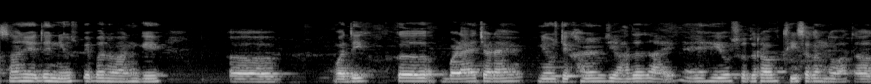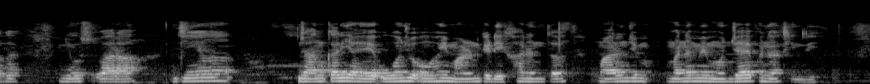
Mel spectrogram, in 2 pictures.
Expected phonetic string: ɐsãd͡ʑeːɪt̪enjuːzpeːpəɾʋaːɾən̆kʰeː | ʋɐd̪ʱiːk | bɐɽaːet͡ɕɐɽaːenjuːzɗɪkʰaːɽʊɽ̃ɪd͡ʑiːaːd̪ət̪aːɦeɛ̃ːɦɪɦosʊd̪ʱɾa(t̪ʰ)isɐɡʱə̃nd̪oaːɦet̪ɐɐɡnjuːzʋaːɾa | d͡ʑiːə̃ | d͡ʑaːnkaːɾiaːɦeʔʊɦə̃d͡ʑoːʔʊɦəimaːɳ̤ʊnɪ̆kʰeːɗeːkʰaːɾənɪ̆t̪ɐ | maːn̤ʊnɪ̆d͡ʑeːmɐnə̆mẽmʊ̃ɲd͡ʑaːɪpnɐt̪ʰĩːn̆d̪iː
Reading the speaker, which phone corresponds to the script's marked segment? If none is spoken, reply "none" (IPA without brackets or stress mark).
t̪ʰ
